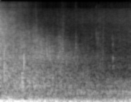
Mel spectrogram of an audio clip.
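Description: A Confringo fire spell goes off in Hogwarts Legacy, a heavy booming blast with a deep rumbling low end that stays loud and rolls on for about two seconds, with no voices.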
